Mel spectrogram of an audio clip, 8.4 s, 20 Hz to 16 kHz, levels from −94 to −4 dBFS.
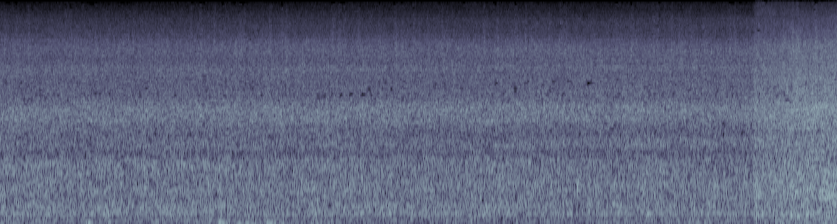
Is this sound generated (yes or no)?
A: no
